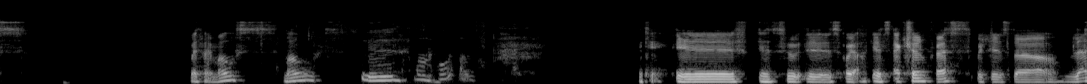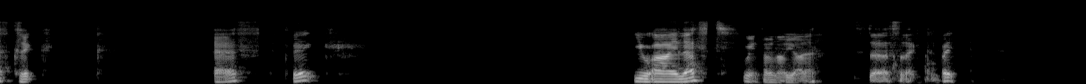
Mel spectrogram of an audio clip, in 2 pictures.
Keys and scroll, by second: 18.8 ctrl+BackSpace, 19.2 ctrl+BackSpace.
